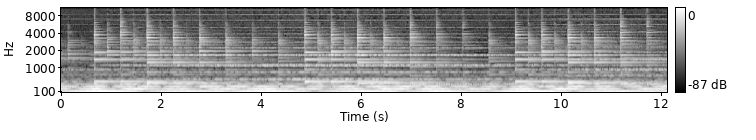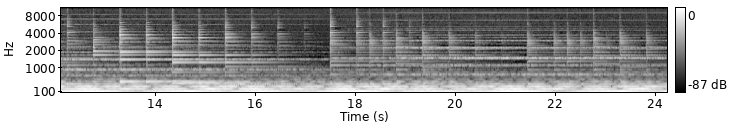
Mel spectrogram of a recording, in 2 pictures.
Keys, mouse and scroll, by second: 0.5-3.0 drag, 3.0 a, 3.2 a, 12.1 a, 23.2-24.2 alt+drag.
